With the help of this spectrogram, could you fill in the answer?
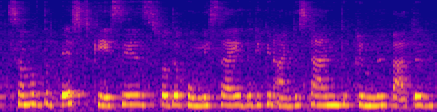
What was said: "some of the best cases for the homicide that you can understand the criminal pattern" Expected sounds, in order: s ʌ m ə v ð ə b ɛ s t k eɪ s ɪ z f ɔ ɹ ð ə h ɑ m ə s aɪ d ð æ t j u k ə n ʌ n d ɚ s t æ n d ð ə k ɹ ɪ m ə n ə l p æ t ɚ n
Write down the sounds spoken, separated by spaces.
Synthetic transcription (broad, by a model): s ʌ m ə v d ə b ɛ s t k eɪ s ɪ z f ɔ ɹ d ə h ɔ m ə s aɪ d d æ t j u k ə n ʌ n d ɚ s t æ n d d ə k ɹ ɪ m ə n ə l p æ t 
